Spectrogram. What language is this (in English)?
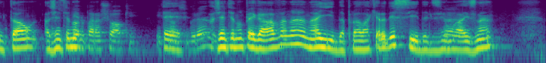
Portuguese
